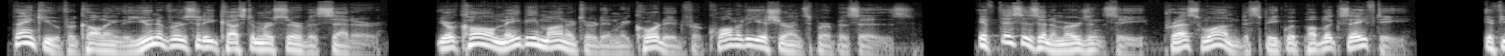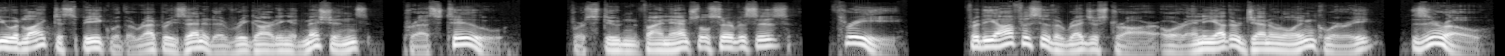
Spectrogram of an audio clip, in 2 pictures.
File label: us english ivr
